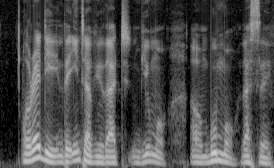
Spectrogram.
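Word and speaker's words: Mbeumo: the pitch but already in the interview that Mumo Bumo that's the right pronunciation of his name I think according to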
